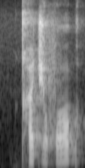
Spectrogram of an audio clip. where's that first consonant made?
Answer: uvula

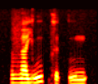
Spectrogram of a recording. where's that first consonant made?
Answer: lips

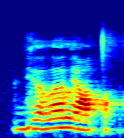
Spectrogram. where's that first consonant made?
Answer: velum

